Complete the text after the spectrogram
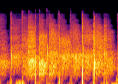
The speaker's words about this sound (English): You applaud for that.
